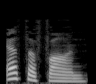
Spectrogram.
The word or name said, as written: ethephon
